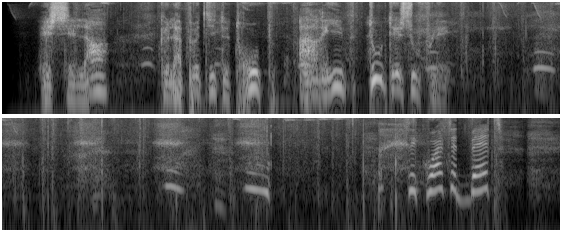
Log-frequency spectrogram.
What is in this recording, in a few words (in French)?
Histoire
